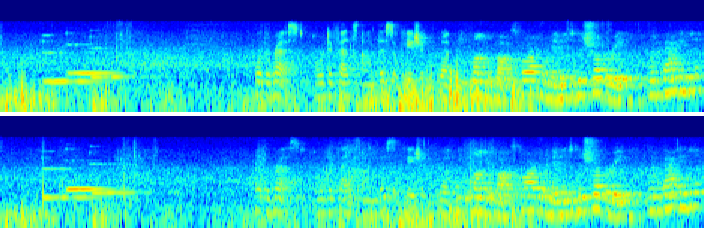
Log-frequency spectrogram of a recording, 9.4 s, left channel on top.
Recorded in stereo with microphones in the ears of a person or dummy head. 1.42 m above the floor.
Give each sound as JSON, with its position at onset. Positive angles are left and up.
{"t": 0.6, "sound": "a doorbell", "side_deg": -30, "distance_m": 5.5}
{"t": 3.4, "sound": "a woman speaking", "side_deg": 55, "distance_m": 1.7}
{"t": 6.1, "sound": "a woman speaking", "side_deg": -5, "distance_m": 2.5}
